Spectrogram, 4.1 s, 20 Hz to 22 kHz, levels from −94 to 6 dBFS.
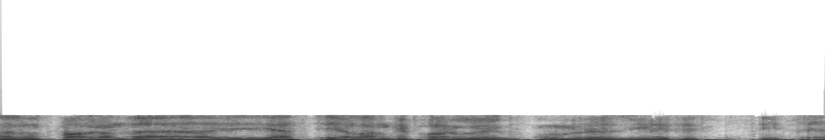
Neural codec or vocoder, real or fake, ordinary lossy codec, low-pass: codec, 16 kHz, 4 kbps, FreqCodec, smaller model; fake; AAC, 16 kbps; 7.2 kHz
